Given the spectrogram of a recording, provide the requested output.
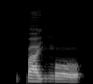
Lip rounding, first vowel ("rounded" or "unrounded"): unrounded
